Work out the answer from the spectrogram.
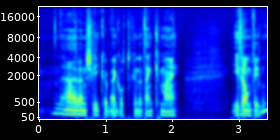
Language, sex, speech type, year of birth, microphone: Norwegian, male, spontaneous, 1988, Sennheiser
